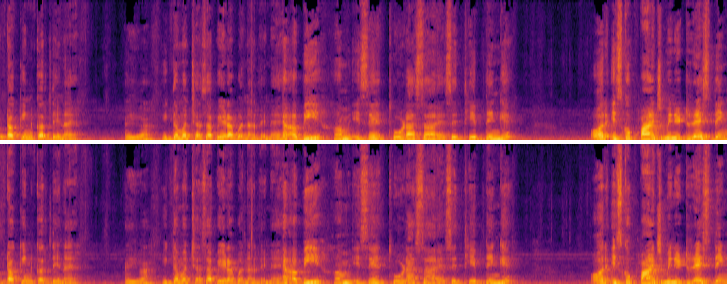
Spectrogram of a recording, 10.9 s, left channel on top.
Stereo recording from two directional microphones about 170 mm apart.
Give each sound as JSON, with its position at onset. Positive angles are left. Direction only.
{"t": 0.1, "sound": "a woman's voice", "side_deg": 35}
{"t": 1.9, "sound": "a woman's voice", "side_deg": -15}
{"t": 2.4, "sound": "a woman's voice", "side_deg": 35}
{"t": 8.8, "sound": "a woman's voice", "side_deg": 35}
